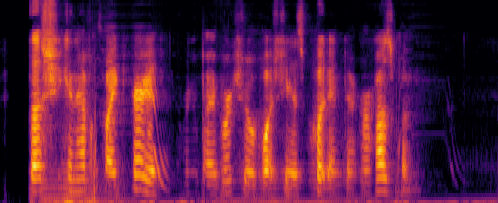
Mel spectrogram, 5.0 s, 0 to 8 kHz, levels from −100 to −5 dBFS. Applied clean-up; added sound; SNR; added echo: neural mask model DeepFilterNet 3.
